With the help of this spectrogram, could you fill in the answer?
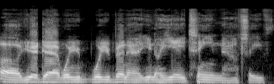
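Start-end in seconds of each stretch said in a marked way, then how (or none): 0.4-1.4 put-on deep teenage boy voice, much lower. Father acting out his eighteen-year-old son talking to him, imitating his teenage son. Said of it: "that's that's me doing my son's voice".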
